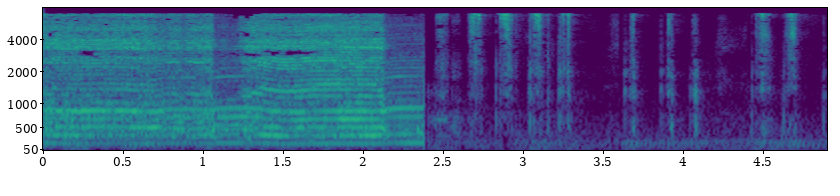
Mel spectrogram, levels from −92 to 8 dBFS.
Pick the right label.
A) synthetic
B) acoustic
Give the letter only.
B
